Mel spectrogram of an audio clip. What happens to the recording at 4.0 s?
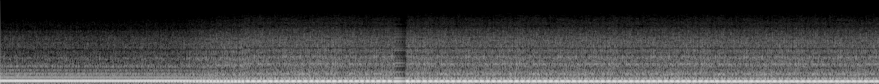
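A burst of packet loss runs from 3.95 to 4.07 s: roughly 100 ms went missing, and the receiver stretched the last sound into a fading buzz or hiss. The spectrogram shows smeared, decaying bands, then audio resumes further along.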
